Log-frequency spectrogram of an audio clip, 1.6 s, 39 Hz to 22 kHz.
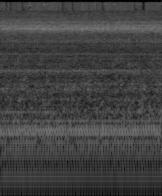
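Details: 50cc Chinese scooter with 13 miles, warming at idle after draining water-contaminated fuel from tank and fixed-jet carb, new spark plug and idle raised, charging about 13V: smooth, even steady hum with no misses, rattles or hunting; normal idle.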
